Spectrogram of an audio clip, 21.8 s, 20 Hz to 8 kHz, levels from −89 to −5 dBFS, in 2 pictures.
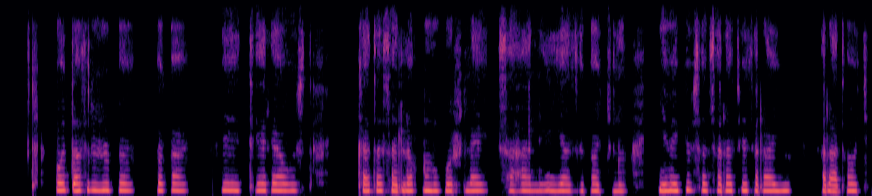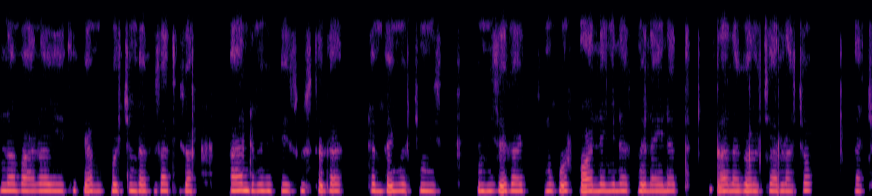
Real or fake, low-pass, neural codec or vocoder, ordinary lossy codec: fake; 7.2 kHz; codec, 16 kHz, 16 kbps, FreqCodec, smaller model; Opus, 24 kbps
